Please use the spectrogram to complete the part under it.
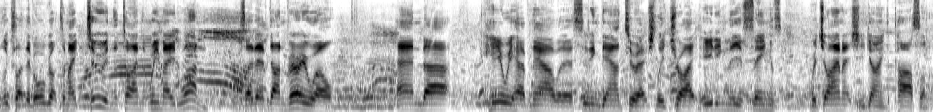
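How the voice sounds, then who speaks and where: A man's voice: on the high side, steady tone, normal speed. Easygoing Australian man vlogging in a crowd. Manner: chatty, easygoing tour-guide commentary. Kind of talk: casual walk-and-talk vlog narration. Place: outdoors at a busy public festival. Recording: loud crowd noise outdoors. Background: crowd chatter.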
